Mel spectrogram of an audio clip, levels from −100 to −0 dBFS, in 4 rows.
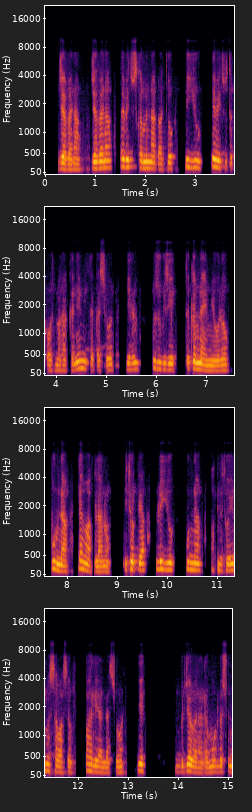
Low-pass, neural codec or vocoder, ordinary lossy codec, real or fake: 7.2 kHz; none; Opus, 16 kbps; real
